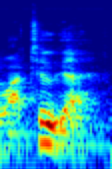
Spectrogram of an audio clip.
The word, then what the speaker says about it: Watauga: I'm saying it right w-a-t-a-u-g-a -w-a-t-a-u-g-a well would you how would you pronounce that I pronounce it watuga wakuga yeah watuga I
